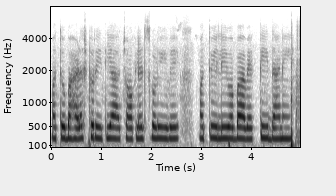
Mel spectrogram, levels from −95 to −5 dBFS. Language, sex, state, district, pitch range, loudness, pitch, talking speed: Kannada, female, Karnataka, Bidar, 235-245 Hz, -21 LUFS, 240 Hz, 130 wpm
